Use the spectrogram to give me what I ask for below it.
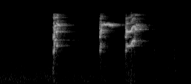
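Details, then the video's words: Pet Rosy-faced lovebird, one of five in a window-side cage, giving three harsh, high chirps in quick succession, the last two nearly run together. "Lovebird Chirping Sounds"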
